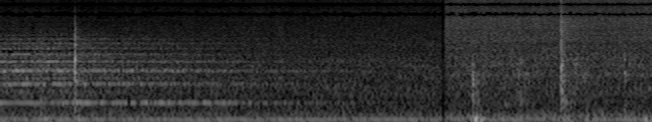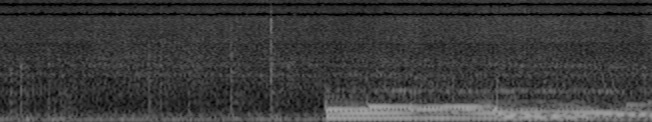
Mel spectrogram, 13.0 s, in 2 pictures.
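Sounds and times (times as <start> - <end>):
background music: 0.0 - 3.7, 9.8 - 13.0
mushrooms sizzling in a frying pan: 4.4 - 13.0.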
